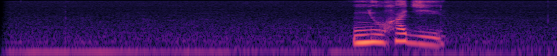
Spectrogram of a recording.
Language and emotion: Russian, neutral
